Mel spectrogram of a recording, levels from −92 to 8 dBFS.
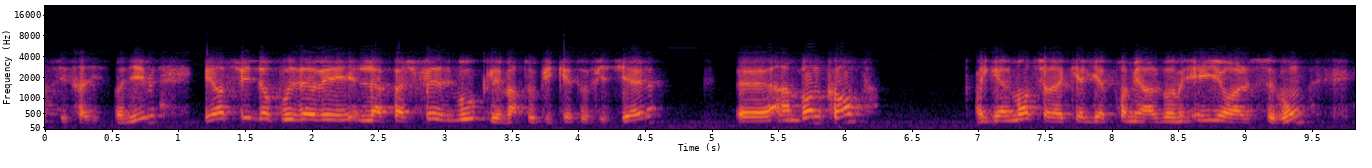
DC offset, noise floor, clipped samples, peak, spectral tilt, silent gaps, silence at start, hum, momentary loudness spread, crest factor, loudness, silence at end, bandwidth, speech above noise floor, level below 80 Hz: under 0.1%; -67 dBFS; under 0.1%; -8 dBFS; -4.5 dB/octave; none; 0 s; none; 7 LU; 20 dB; -25 LUFS; 0.05 s; 5.6 kHz; 41 dB; -74 dBFS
